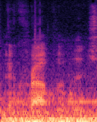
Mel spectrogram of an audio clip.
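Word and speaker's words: Akrapovič: And I know it's confusing if you saw the Akrapovich tips, and yes, that is pronounced Akrapovich.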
